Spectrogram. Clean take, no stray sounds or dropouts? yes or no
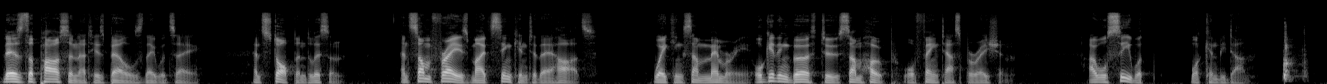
no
